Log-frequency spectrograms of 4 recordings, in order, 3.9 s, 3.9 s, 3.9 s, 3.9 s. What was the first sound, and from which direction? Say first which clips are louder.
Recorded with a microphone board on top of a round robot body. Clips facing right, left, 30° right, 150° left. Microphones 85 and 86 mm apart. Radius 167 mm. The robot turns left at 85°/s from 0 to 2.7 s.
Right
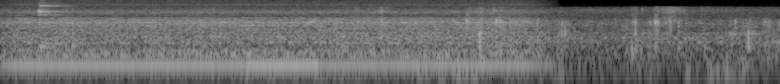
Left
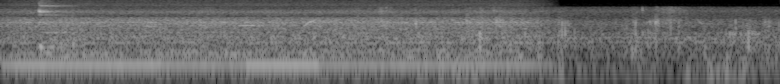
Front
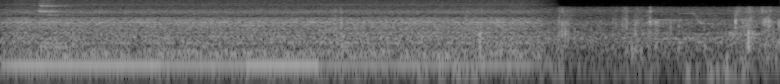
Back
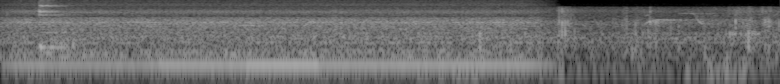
A cowbell: left 2 dB, back 4 dB; 155° left.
